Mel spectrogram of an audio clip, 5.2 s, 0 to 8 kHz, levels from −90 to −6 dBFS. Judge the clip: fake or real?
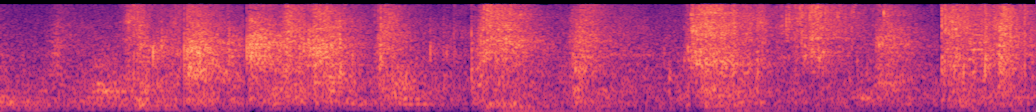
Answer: real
